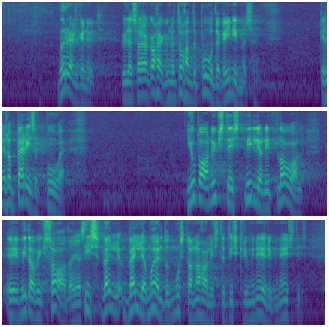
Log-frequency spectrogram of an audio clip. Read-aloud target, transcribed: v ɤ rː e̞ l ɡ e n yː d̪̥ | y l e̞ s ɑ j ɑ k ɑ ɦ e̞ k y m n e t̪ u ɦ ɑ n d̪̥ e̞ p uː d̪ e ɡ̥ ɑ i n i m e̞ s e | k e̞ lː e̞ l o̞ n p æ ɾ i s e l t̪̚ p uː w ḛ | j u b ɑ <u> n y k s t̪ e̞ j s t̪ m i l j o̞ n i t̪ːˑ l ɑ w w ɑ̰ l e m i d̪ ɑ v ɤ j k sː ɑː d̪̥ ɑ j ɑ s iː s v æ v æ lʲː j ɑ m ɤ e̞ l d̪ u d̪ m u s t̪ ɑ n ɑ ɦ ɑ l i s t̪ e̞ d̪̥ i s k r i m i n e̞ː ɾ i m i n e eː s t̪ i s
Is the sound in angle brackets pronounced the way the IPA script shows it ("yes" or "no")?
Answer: no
